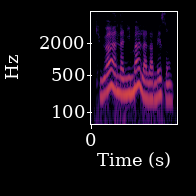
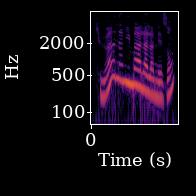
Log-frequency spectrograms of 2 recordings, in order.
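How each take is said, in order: First: The voice falls at the end. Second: The voice rises at the end.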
